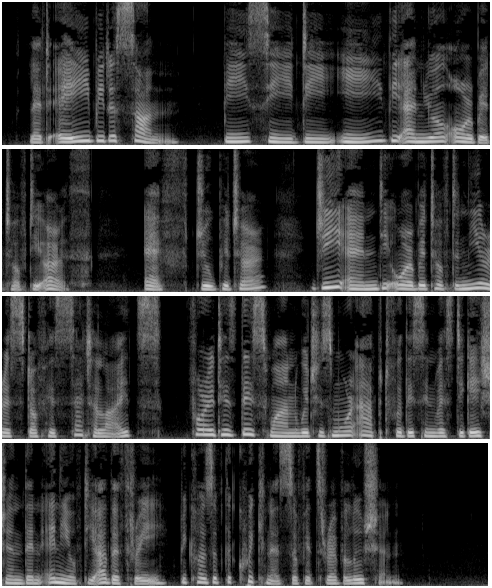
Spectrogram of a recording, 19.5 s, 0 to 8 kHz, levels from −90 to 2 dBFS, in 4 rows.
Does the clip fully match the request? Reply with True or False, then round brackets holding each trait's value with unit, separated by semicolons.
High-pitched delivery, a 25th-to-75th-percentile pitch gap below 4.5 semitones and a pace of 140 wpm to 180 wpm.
True (205 Hz; 3.7 semitones; 150 wpm)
